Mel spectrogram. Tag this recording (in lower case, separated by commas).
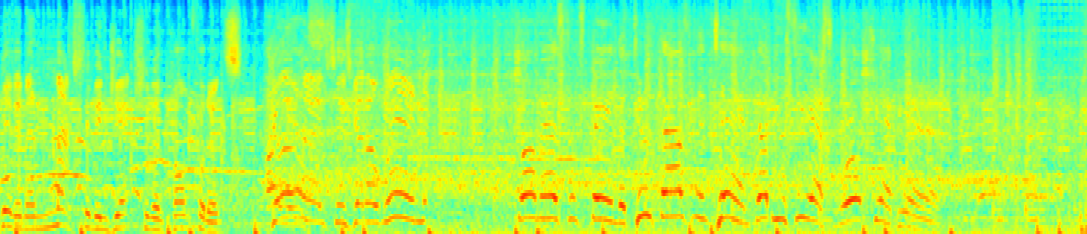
music, speech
